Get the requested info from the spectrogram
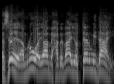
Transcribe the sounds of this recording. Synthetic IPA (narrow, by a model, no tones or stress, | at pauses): azeamɾuajameħabevajot̪eɾmid̪aj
